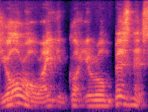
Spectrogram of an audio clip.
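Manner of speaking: ordinary talk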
